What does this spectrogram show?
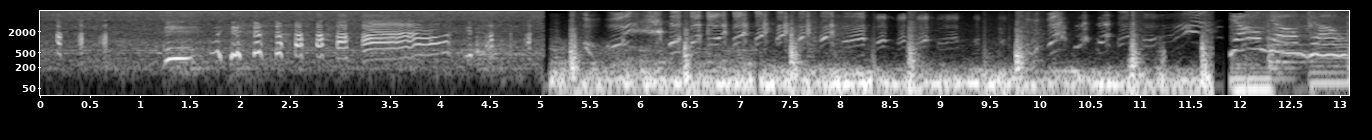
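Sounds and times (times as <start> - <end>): person giggling: 0.1 - 5.0
music: 11.9 - 13.0.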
